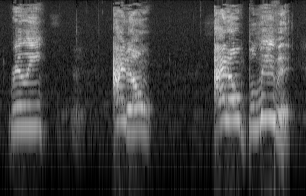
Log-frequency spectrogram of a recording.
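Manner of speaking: high, sharp disbelieving questions; real incredulity. Real, not acted. Creator doubting the theory, high incredulous disbelief. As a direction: push the pitch up in disbelief.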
